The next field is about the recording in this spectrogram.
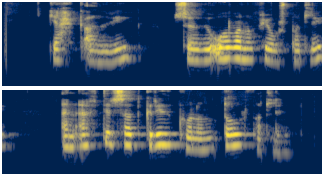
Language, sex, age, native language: Icelandic, female, 30-39, Icelandic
